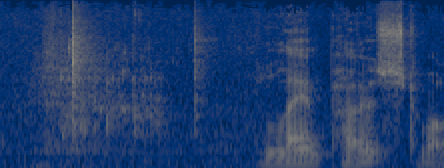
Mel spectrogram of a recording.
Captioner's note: silence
